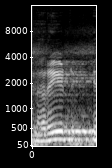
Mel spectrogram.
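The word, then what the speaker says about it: read: दीजिए, was Urdu not, फिर रीड, spelling यही होती है, रेड पढ़ा जाता है।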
